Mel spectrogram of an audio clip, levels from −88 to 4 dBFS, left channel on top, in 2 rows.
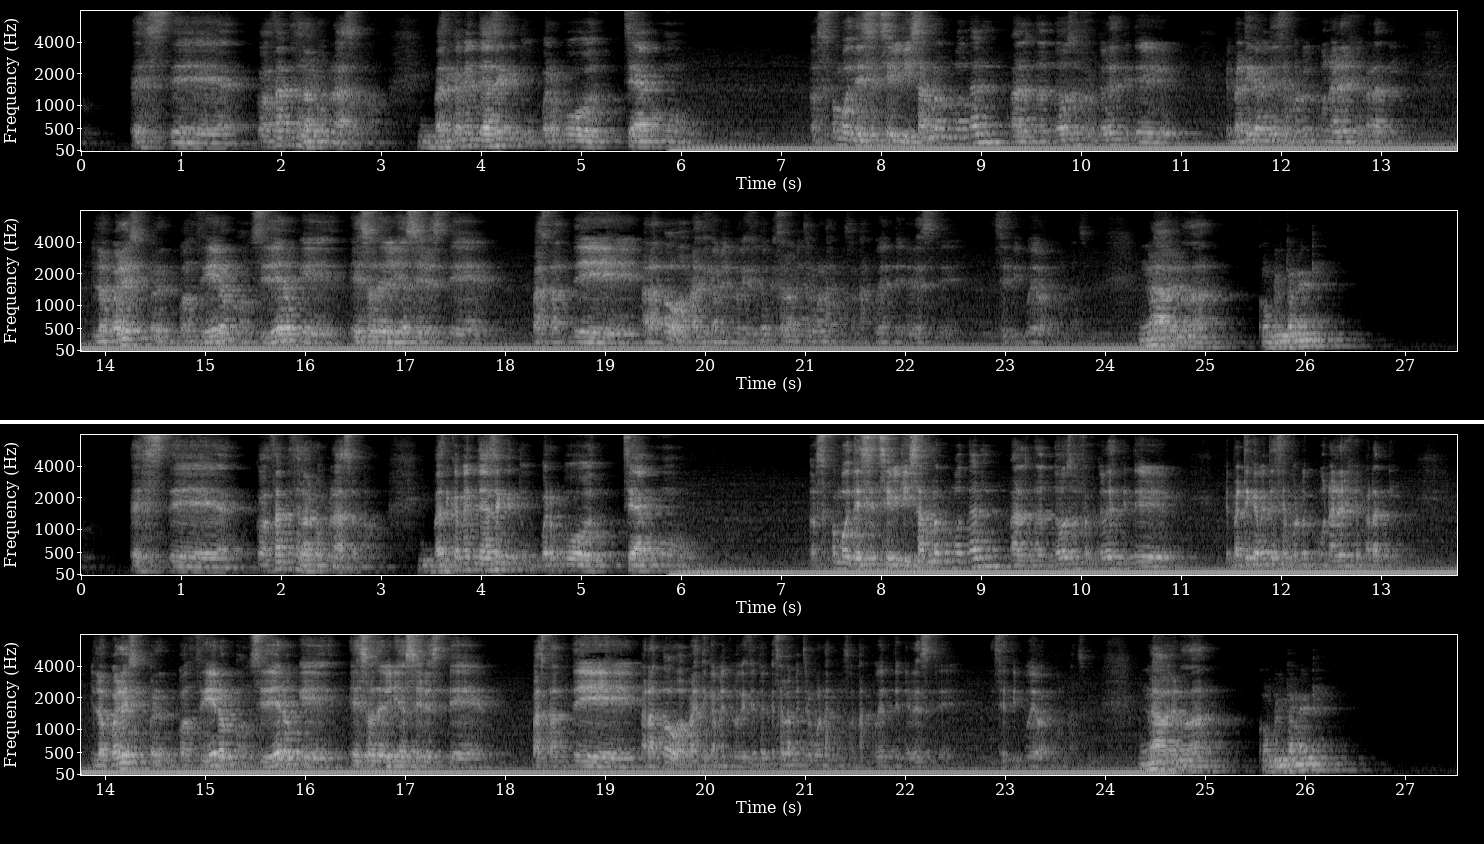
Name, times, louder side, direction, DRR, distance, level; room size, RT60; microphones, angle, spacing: voice 1, 0.5-1.5 1.8-5.1 5.4-6.2 7.3-10.9 11.4-13.2 13.9-17.8 18.3-22.5 22.9-23.6 24.0-25.0, right 2 dB, 80° right, 1 dB, 0.7 m, -32 dB
sound 1, 5.8-24.6, right 2 dB, 25° right, 0.4 m, -36 dB
voice 2, 24.3-25.0 25.5-26.1, equal, 50° left, -5 dB, 1.0 m, -32 dB
4.5 x 2.2 x 2.3 m, 0.78 s
head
